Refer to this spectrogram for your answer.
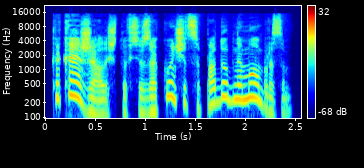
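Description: A man voicing a young woman killer who speaks softly and composedly with quiet menace. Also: high voice, sing-song, fast, dry recording, studio quality, pitched above the performer's own voice. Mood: calm menace. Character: cold calm female killer, young woman.

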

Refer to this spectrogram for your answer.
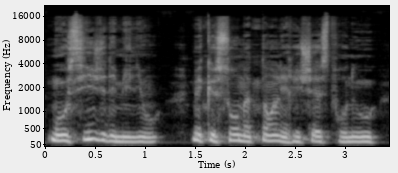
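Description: A man's voice: mid-range voice, moderate pace, mellow, pitched above the performer's own voice, natural voice. A man voicing Pauline, an ardent young woman. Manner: impassioned, breathless devotion. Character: young woman in love, tender and exalted. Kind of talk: audiobook character reading.

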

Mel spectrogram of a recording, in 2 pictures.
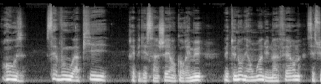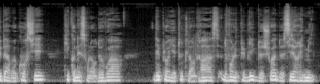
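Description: A man reading a classic novel aloud in a measured literary manner, raising his pitch for the characters' dialogue. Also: dark tone. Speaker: audiobook narrator. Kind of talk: scripted narration.

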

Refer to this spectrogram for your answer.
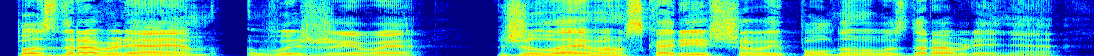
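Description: Мужчина-чтец озвучивает бодрое системное сообщение из игрового мира аудиокниги, торжественно объявляя новости. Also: male voice, medium pitch, lively intonation, measured pace, smooth, pitched above the performer's own voice, close to an everyday voice. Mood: announcing. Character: cheerful in-game system message voice.

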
